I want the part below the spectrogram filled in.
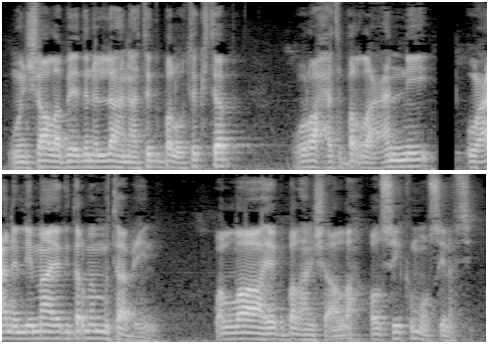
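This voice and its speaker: A man's voice: on the low side, a bit bright. A man talking casually with his family and followers and reciting poetry.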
